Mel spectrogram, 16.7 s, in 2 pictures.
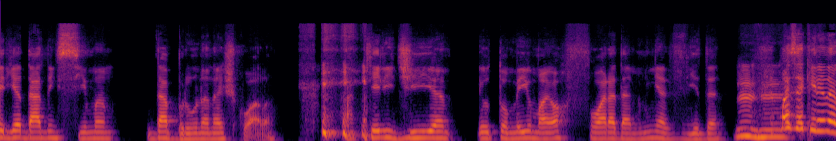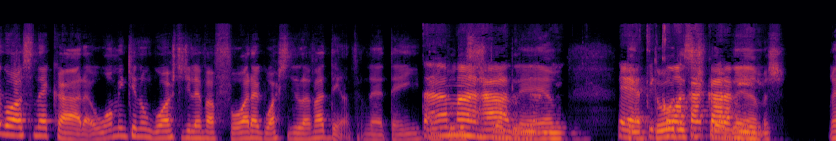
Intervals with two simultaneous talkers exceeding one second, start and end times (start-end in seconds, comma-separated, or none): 12.6-14.0, 14.6-16.1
